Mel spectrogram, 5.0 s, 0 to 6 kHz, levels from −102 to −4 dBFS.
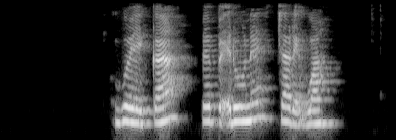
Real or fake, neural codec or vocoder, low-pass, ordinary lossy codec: fake; codec, 16 kHz, 16 kbps, FreqCodec, larger model; 5.4 kHz; AAC, 48 kbps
